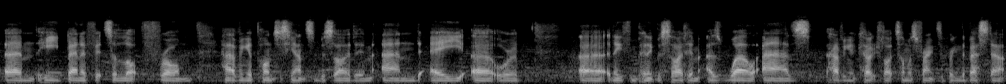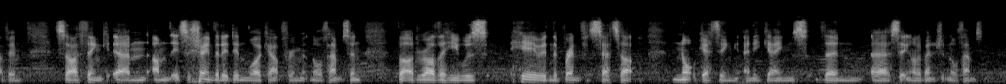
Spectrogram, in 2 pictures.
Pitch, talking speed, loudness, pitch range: 95 Hz, 235 wpm, -25 LUFS, 95-100 Hz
